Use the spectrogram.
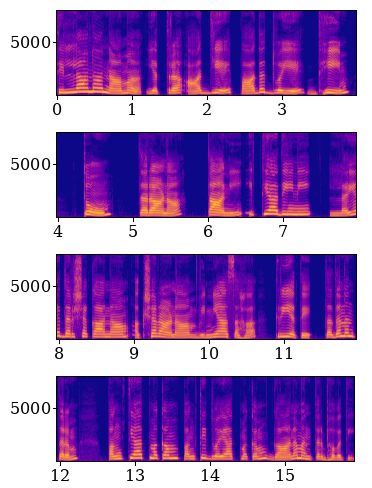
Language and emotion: Sanskrit, neutral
